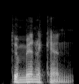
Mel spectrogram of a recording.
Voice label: "Dominican", American

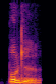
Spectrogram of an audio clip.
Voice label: "poodle", Indian; Dictionary

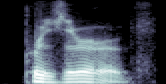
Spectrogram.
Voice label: "preserve", American

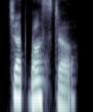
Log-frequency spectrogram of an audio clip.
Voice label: "chartbuster", Indian

